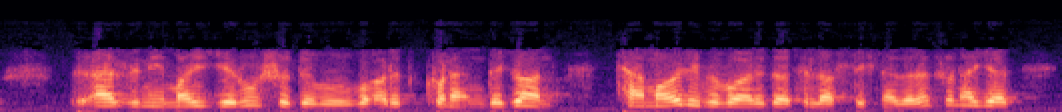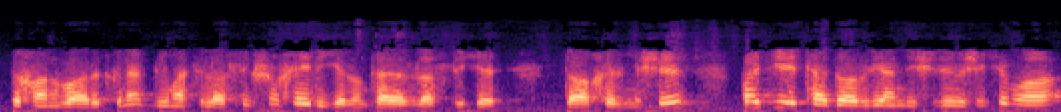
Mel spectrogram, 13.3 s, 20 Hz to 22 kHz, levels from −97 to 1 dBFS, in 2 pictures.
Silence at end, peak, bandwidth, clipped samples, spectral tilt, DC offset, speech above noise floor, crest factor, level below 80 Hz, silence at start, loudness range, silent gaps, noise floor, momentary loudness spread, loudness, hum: 0 s; 0 dBFS; 3.7 kHz; under 0.1%; -6.5 dB/octave; under 0.1%; 19 dB; 16 dB; -52 dBFS; 0.45 s; 2 LU; none; -35 dBFS; 9 LU; -16 LUFS; none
